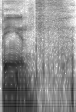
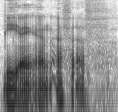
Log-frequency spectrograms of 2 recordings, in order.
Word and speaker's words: Banff: It's an N, not an M. So Banff, Banff.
